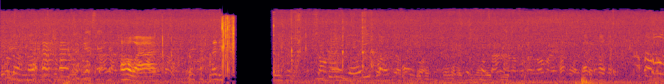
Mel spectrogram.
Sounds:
stream, speech

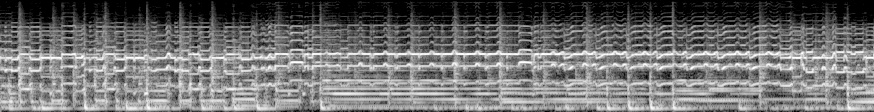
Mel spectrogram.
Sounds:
wind instrument, bagpipes

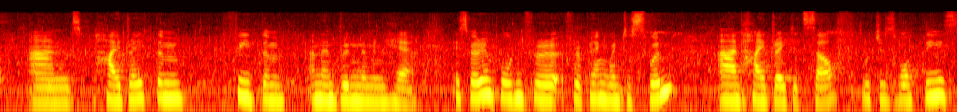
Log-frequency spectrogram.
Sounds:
speech

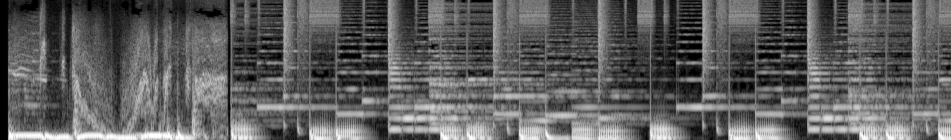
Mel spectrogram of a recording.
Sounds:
music

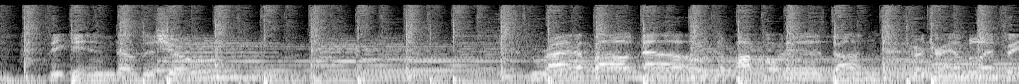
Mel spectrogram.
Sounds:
music

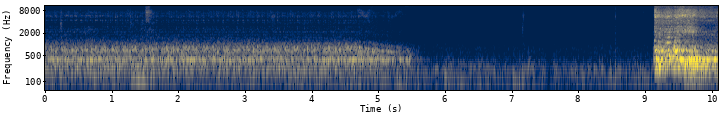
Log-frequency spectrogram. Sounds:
speech, car

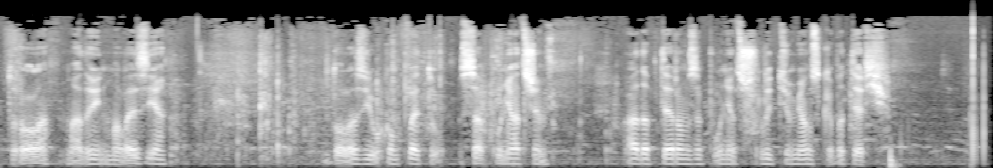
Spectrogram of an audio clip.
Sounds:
music, speech

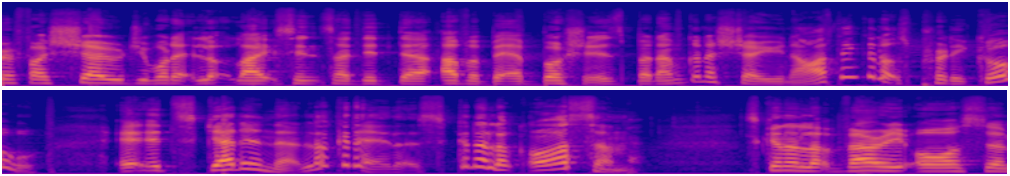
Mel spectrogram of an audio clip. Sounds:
speech, bleat

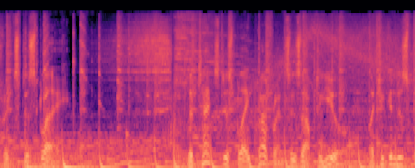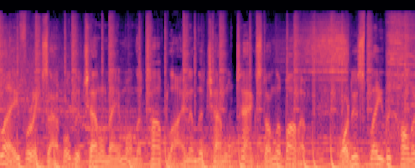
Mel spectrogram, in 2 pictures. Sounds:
speech, radio, music

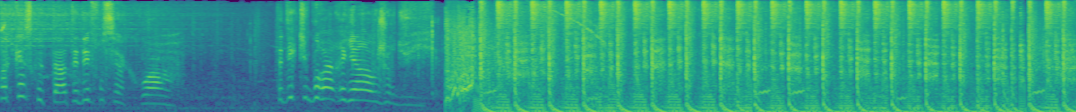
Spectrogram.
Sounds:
music, speech

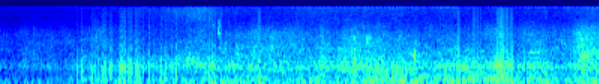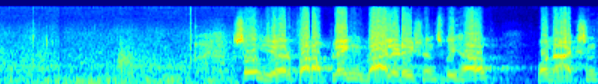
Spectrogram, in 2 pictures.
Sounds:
speech, inside a small room

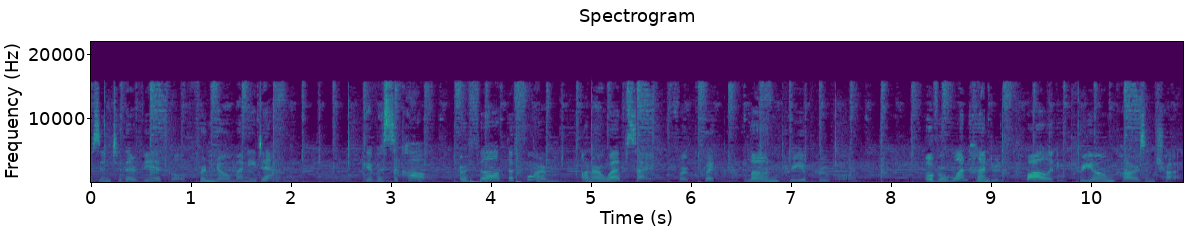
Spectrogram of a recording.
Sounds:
speech, music

